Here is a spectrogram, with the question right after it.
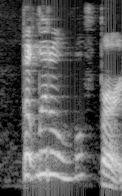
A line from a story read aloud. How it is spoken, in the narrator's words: she laughed at him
